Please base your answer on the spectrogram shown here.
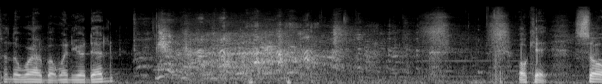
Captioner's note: laughter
